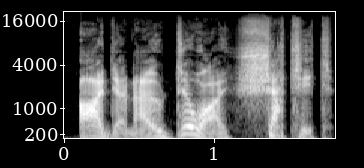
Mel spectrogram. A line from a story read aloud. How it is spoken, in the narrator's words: snarled an uncouth voice that Harry knew was that of the Carrow brother, Amicus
